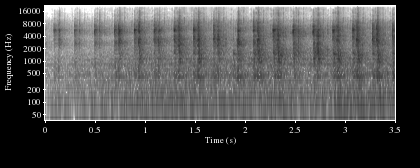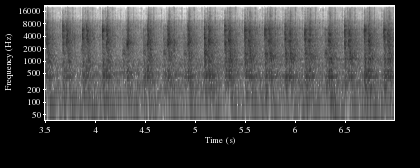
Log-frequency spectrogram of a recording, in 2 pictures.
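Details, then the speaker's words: 2022 Ford F59, 7.3 L gasoline V8 with a P0300 random misfire code; listened with a screwdriver at each cylinder. Sharp, even top-end ticking about 2.5 per second at cylinder 3; cylinders 1, 2 and 4 quiet. Vacuum gauge shows no valve or timing problem; camshaft suspected. "El cilindro número 3, aquí está el ruido. El cilindro número 4, nada."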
